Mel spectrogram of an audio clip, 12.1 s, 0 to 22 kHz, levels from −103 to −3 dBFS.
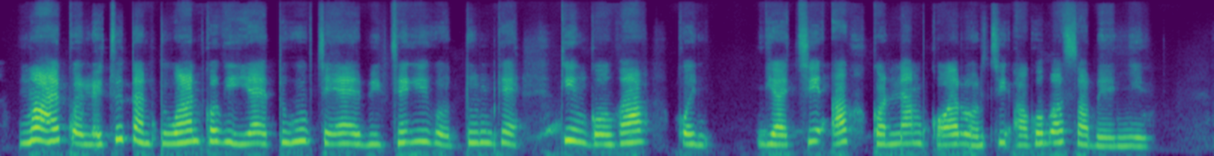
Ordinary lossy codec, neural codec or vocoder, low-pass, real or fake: none; codec, 44.1 kHz, 2.6 kbps, DAC; none; fake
